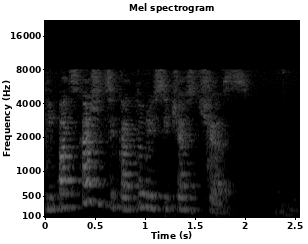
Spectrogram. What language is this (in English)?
Russian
